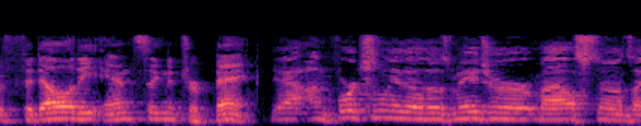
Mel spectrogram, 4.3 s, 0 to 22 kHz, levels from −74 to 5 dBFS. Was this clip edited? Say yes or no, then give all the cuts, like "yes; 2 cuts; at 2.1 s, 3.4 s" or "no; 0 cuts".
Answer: yes; 1 cut; at 1.7 s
